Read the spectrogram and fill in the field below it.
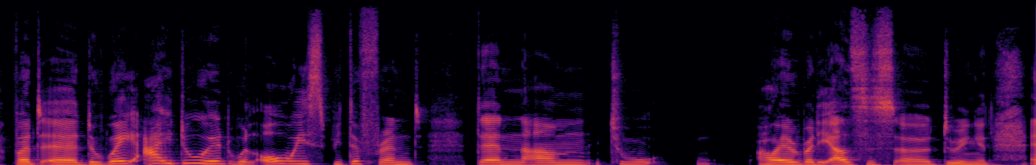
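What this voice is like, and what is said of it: German-accented English. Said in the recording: “the same stupid German accent”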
